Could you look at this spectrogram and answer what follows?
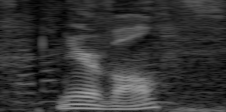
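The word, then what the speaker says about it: Nevarl: He hails from the desert fortress of Nirval, that's how you say it, home to a guild of noble thieves.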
